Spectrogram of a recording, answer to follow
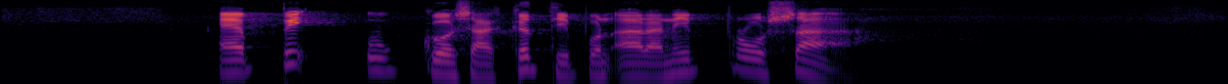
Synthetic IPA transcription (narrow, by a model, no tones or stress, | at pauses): ʔɛpɪʔuɡ̥ɔ̤saɡ̥ə̤t̪̚d̪̥i̤pʊnʔaɾanipɾosa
